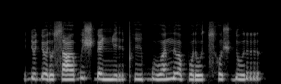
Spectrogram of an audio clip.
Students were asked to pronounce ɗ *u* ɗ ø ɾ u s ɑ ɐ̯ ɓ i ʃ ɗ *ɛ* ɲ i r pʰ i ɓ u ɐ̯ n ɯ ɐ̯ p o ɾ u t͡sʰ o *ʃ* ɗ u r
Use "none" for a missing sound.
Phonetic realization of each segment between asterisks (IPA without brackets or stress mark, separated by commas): y, æ, ʃ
